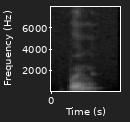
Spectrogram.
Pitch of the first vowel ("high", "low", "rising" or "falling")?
falling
